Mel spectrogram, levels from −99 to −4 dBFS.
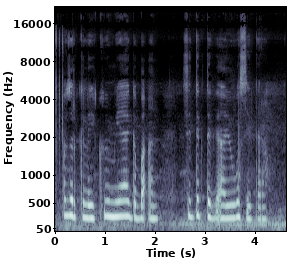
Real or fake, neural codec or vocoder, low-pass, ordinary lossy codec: real; none; 19.8 kHz; MP3, 96 kbps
